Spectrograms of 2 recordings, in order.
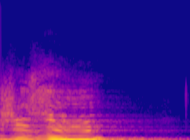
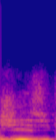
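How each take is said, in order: First: JÉSUS cried high and long; loud church cry. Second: Said in the usual way. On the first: Shown as a demonstration. Teacher contrasting ways of saying Jésus, high long shout. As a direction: shout Jésus with a drawn-out last vowel. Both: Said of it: "c'est pas pareil".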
